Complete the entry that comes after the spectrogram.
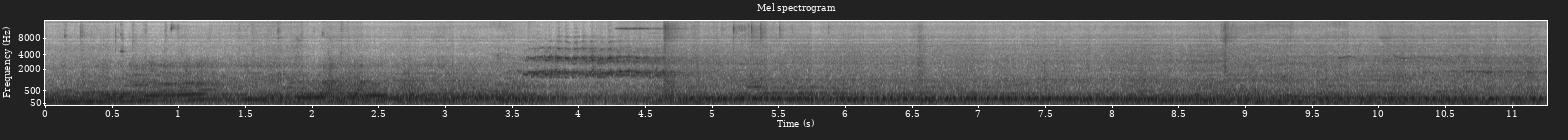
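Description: Modified drift-car engines: revved up in quick rising blips, then settling to a deep steady idle. A short high squeal comes about four seconds in.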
